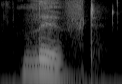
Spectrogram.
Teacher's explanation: In terms of pronunciation, a voiceless consonant at the end will make the ed ending sound like a t, talked. A voiced consonant like v in live will make the ed ending sound like a d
